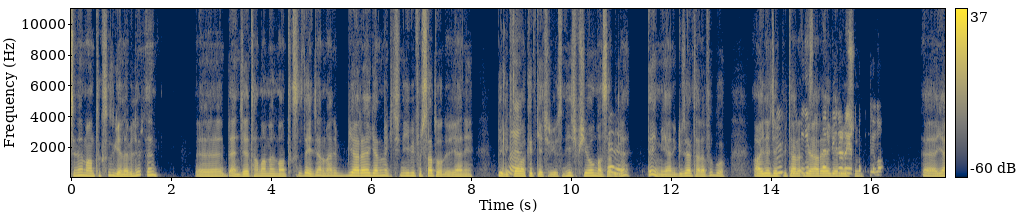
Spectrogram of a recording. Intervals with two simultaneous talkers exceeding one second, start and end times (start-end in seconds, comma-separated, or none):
14.1-15.9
